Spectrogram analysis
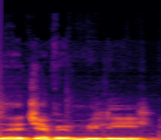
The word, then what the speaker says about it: Javier Milei: ابھی جو current president ہیں ارجنٹینا کے, جیویر میلی, apparently if I'm pronouncing it right or wrong, it's Javier Milei, that's what his name is.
